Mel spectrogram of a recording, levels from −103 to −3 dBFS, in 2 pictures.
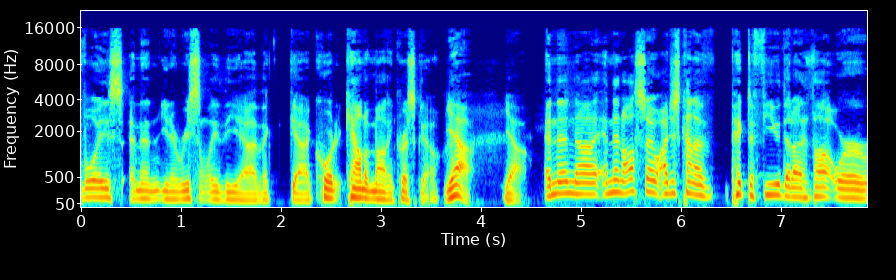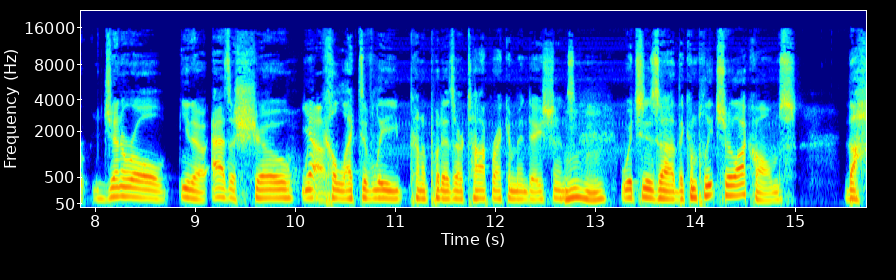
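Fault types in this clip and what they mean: Timecode bleed: Linear timecode from a nearby track or cable has leaked into the speech. The code is a square wave that flips between two pitches, near 1 and 2 kHz. Its frames run at 30 per second, so the pattern repeats quickly. It is heard as a steady chirping warble behind the speech from 10.74 to 15.00 s. It sits low, roughly 35 dB below the speech.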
